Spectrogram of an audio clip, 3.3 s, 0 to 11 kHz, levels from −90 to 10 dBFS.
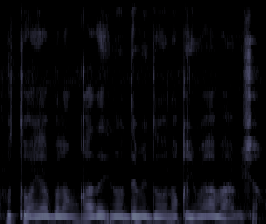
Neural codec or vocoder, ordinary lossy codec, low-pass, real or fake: none; none; none; real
